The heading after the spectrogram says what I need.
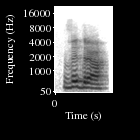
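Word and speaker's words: Wydra: That's the Polish pronunciation. I don't know. She like she lived most of her life in the US. So, I guess your pronunciation is the correct one. Well, I don't know. I don't think we pronounce that word. So, I'm going to stick with Polish for for now.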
